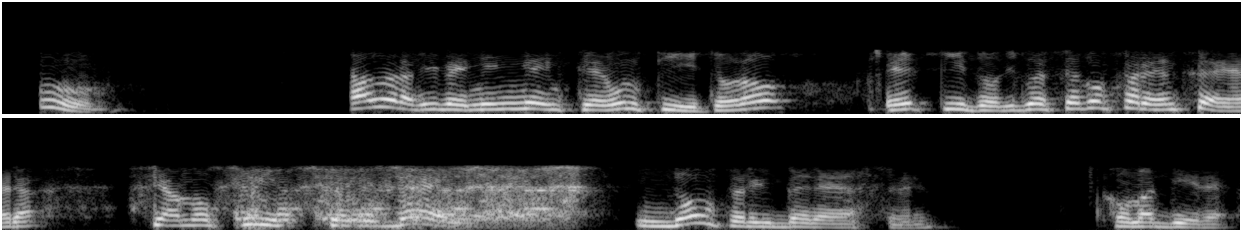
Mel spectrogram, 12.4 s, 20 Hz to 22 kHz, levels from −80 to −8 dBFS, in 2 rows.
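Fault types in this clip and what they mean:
Tandem speech coding: The audio sounds like it went through several speech coders in a row, likely around three, each one decoding and re-coding what the last had already damaged. The errors stack, so the whole clip comes across rougher, more muffled and more warbly than a single narrowband link would make it. There's also nothing above about 3.8 kHz, which fits a telephone-band chain with a low-rate mobile codec in it.
Feedback echo between two devices: From 6.98 to 9.35 s the speech starts coming back at itself roughly every 0.4 s. That's the sign of two devices on the same call in one room, with one device's loudspeaker feeding the other's microphone. Neither echo canceller can remove sound played by the other device, so the loop stays open. The loudest repeats reach about 0 dB relative to the speech, so they're as loud as the original talker.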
